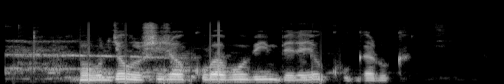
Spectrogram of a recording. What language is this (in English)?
Kinyarwanda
